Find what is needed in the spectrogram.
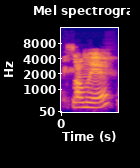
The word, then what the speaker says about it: sommelier: I accurately know that I do not pronounce sommelier. Sommelier, which is it? Correct? Sommelier. Yep.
